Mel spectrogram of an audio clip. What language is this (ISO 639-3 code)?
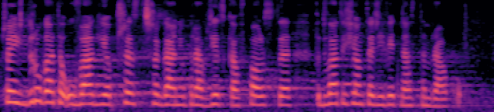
pol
